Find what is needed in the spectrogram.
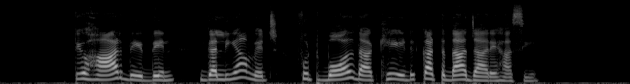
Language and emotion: Punjabi, neutral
